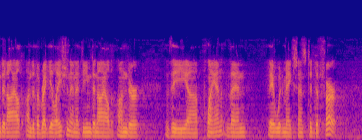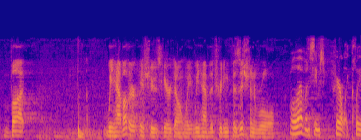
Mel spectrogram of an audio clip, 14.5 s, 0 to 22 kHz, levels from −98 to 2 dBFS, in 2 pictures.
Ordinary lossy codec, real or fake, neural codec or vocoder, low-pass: Opus, 24 kbps; real; none; 7.2 kHz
